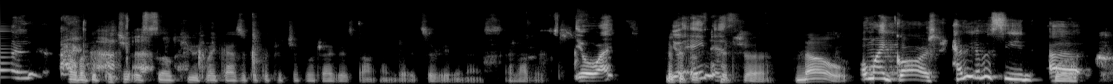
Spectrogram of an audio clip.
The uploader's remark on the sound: join the zoom call one last time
